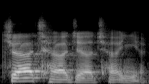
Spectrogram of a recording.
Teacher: च वर्ग का उच्चारण होता है भाई ताल से यानी तालव्य से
